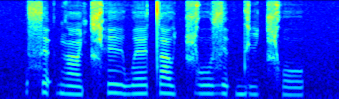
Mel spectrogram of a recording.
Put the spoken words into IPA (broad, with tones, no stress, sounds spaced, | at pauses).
s ɛ˦ ʔ ɡ ã˨ t͡ɕʰ e˦˨ ɪ̯ w ɛ˦ t a˦˨ ʊ̯ t͡ɕ o˦ z ɪ˦ ʔ d i˨ t͡ɕʰ o˨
